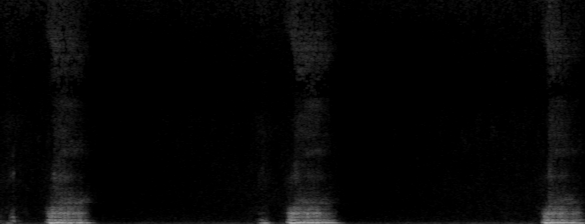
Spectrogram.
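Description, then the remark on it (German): A man snoring wildly: three loud, rasping snores spaced a few seconds apart, each a harsh low grunting rattle like a pig, with quiet breathing pauses between them and no talking. “Das hört sich, ist ein ziemlich wildes Schnarchen, aber es ist Schnarchen.”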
